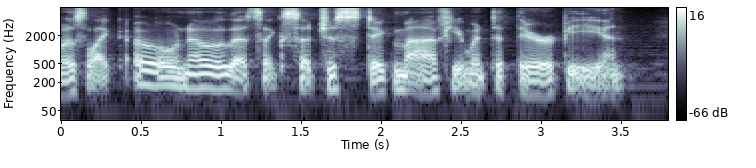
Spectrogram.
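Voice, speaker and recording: The speech comes at a fairly quick pace, with noticeable background noise. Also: woman. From Massachusetts. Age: 60s. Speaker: holistic therapist. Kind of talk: interview. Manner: conversational.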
